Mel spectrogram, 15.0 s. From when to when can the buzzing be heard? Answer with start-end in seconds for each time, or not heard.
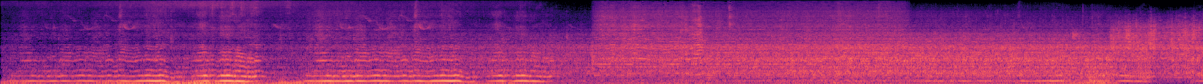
0.0-15.0.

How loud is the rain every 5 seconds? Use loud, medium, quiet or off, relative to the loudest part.
quiet, medium, loud.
